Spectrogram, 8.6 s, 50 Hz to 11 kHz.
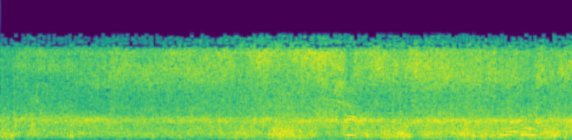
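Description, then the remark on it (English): Super Typhoon Haiyan's wind and heavy rain striking the Philippines roar as one dense, unbroken hiss, loud and steady for the full length, with a slight surge in intensity partway through. Winds of 195 miles per hour, gusts of 235. “This is a look inside perhaps one of the strongest storms in recorded history.”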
